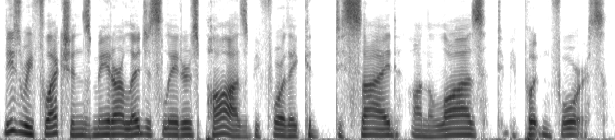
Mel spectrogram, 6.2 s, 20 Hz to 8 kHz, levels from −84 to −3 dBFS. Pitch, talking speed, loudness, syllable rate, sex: 135 Hz, 175 wpm, -21 LUFS, 5.3 syllables/s, male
